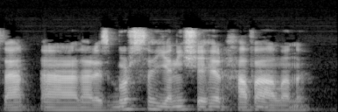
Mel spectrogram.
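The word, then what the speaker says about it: Bursa Yenişehir Havaalanı: So, if you're wondering how to pronounce that, that is Bursa Yeni Şehir Havaalanı.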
